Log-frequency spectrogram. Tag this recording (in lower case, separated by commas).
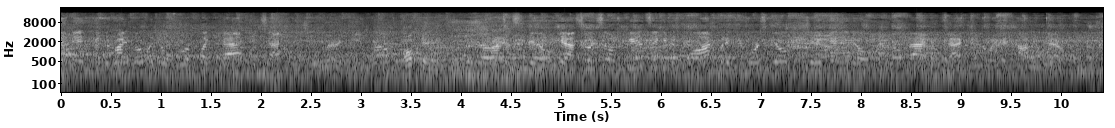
speech, music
